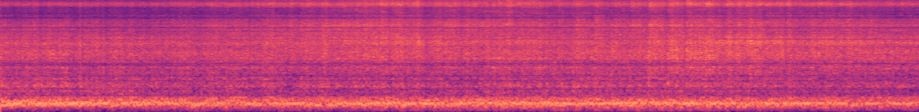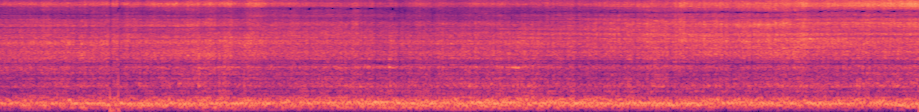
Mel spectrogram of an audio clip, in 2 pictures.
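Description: Freight train of covered hoppers and tank cars rolling past: a steady rumble and rattle of steel wheels on the rails.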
